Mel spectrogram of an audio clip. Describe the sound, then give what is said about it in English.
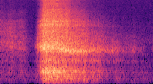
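A deep breath during a guided yoga and stretching session. A faint, brief intake is followed by a long, loud, airy exhale that gradually fades away, with no other sound. “A deep breath in, and then a deep breath out.”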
